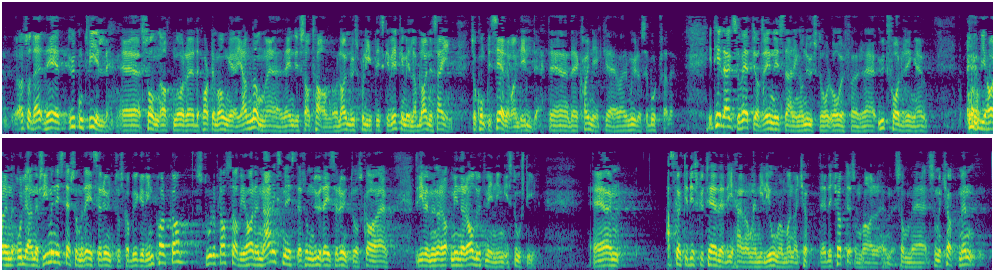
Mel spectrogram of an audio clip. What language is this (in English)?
Norwegian Bokmål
